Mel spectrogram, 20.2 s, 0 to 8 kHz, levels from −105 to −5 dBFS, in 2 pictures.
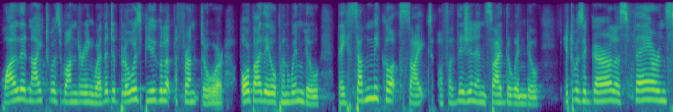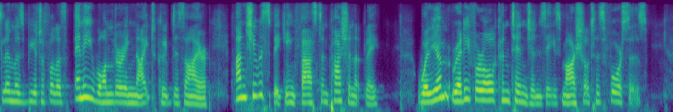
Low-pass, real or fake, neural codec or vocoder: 7.2 kHz; fake; codec, 16 kHz, 4 kbps, X-Codec, HuBERT features, trained on general audio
